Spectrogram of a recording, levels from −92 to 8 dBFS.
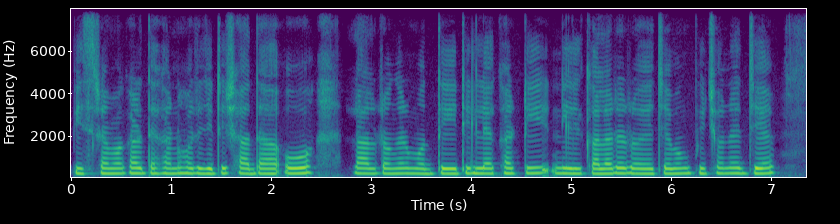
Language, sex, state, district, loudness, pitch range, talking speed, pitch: Bengali, female, Tripura, West Tripura, -15 LUFS, 235-245 Hz, 130 wpm, 240 Hz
